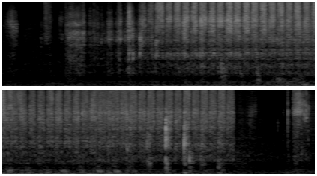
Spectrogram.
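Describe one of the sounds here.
Sandpaper rubs back and forth quickly against wood.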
